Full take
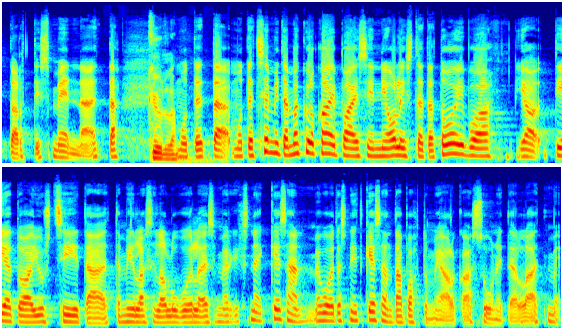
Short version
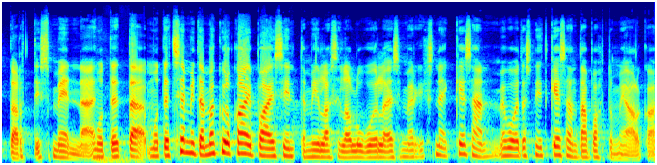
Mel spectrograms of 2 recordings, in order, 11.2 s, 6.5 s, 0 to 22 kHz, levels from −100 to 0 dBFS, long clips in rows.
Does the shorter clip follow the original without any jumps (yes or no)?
no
